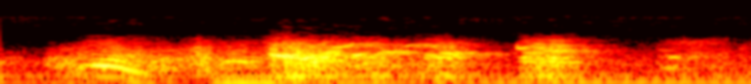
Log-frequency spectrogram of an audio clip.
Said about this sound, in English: Wolves! Wolves! And they're closing in.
